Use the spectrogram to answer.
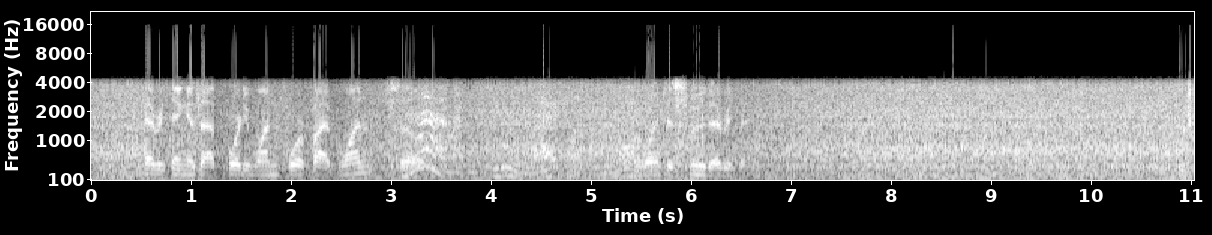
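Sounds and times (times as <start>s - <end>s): fan noise: 0.0s - 11.0s
low hum: 0.0s - 11.0s.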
